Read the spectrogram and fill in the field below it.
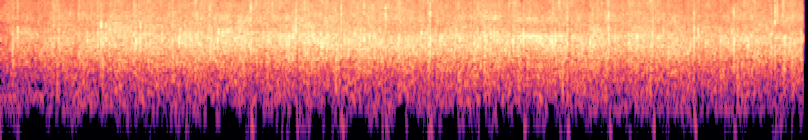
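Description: Small bells jingle rapidly.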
